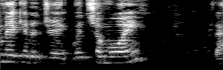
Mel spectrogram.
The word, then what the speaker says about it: chamoy: But anyways, so you rim your shot glass, or I guess you can make it a drink with chamoy.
